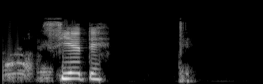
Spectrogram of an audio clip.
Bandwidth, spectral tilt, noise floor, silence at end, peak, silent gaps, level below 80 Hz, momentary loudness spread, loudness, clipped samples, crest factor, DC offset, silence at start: 9.4 kHz; -3 dB/octave; -75 dBFS; 0.75 s; -2 dBFS; none; -66 dBFS; 24 LU; -15 LUFS; under 0.1%; 18 dB; under 0.1%; 0 s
